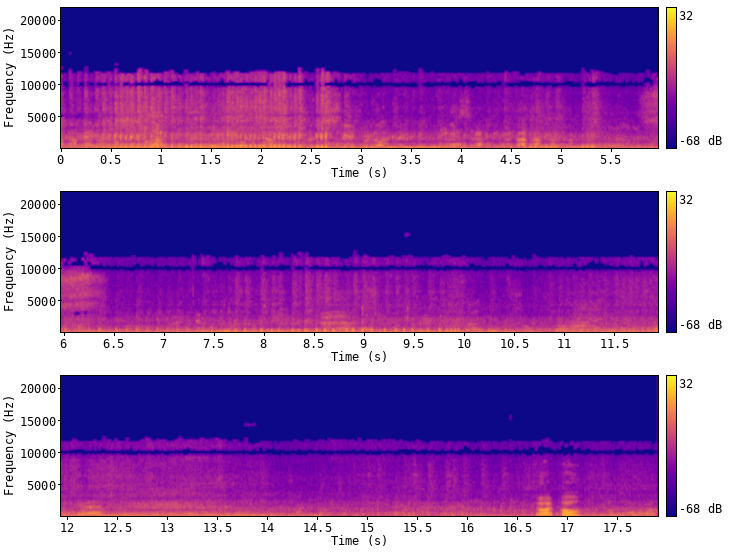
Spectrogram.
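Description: A man talks close by in a calm voice.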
